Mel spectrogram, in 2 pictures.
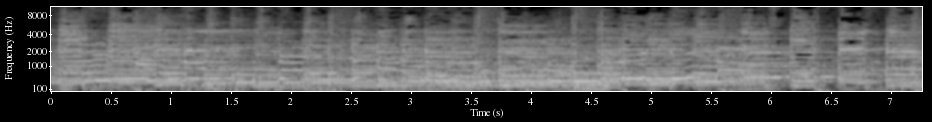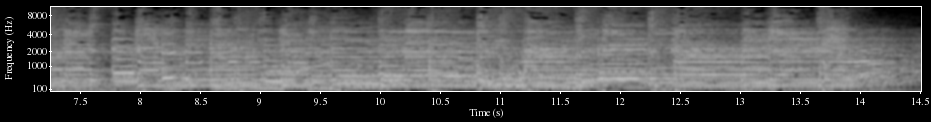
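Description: Live band playing an instrumental passage on electric guitars, with the lead electric guitar playing over the rhythm, steady and loud.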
